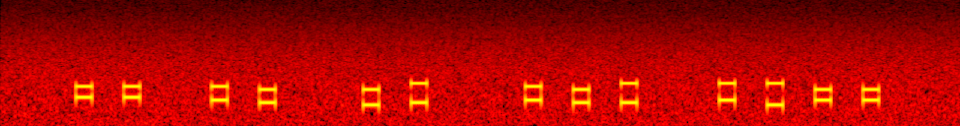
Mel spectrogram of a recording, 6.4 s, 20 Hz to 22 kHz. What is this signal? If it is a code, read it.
DTMF, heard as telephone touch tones, dialled by machine, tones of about 110 ms. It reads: 00 84 16 846 9377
